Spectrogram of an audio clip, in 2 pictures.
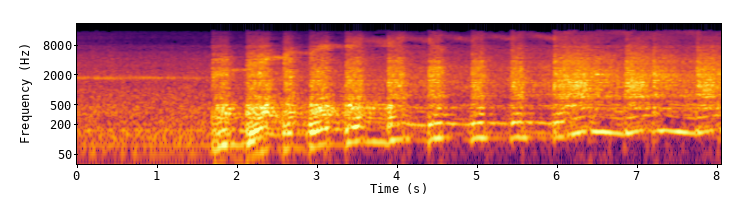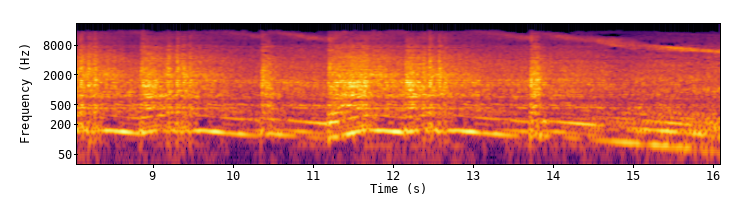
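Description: Pickup's 1.9-litre diesel engine with an upgraded aftermarket turbocharger idling, then revved again and again in short blips, each blip with a rush of turbo air. Near the end a high whistle falls steeply in pitch as the turbo winds down.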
